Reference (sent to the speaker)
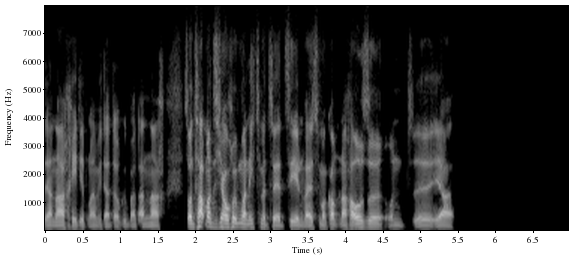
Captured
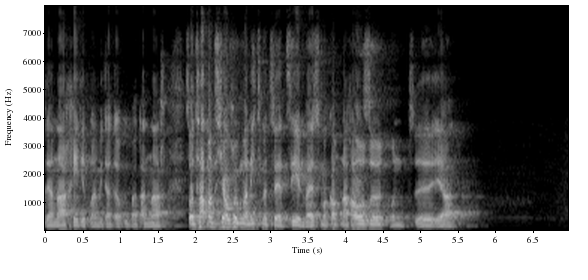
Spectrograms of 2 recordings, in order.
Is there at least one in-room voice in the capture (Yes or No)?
No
